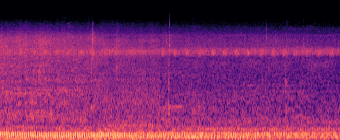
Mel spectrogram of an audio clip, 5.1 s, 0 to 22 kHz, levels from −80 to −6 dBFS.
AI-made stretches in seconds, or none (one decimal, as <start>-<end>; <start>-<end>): 1.4-2.4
